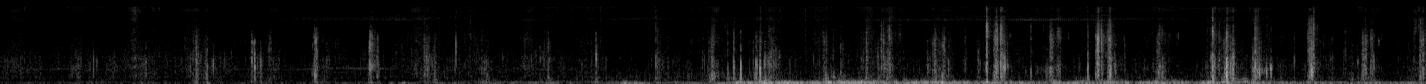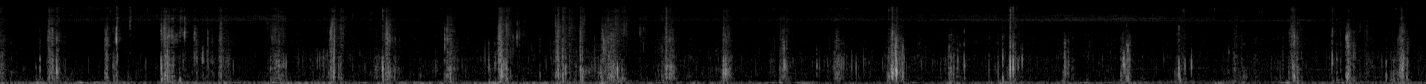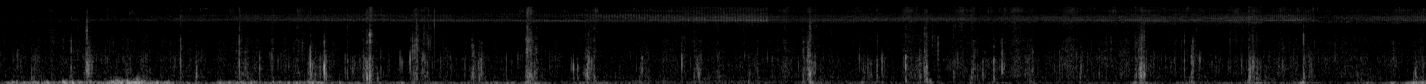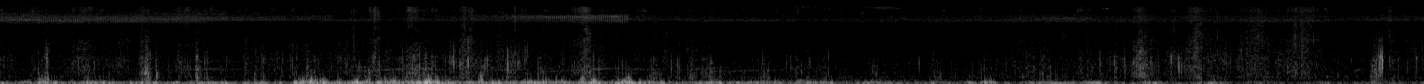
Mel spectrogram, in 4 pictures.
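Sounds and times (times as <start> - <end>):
footsteps on gravel path: 0.0 - 57.0.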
